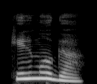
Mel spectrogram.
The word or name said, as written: ಕಿಳ್ಮೊಗ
